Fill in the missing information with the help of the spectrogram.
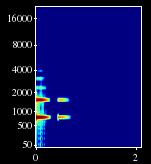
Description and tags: Simple free sound effects for your game!
blip, effect, game, sfx, videogame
